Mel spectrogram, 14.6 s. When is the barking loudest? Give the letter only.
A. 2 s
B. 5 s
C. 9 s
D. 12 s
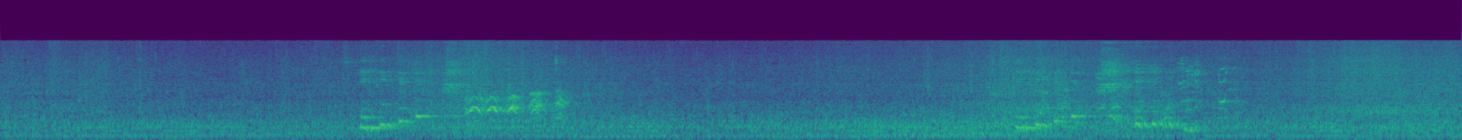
B.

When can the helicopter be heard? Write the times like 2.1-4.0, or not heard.
0.0-14.5.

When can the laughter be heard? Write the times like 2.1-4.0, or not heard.
3.4-4.7, 9.9-11.9.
